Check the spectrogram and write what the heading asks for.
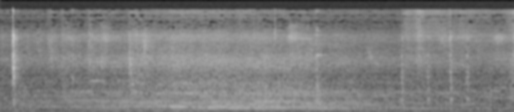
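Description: Oxy-acetylene torch brazing a steel pipe with a filler rod, with a sharp metallic clink just after the start. A low hum swells through the middle seconds and fades, and a few small clicks come near the end.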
